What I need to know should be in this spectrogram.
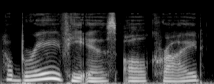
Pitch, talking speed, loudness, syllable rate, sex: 180 Hz, 170 wpm, -15 LUFS, 3.6 syllables/s, female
